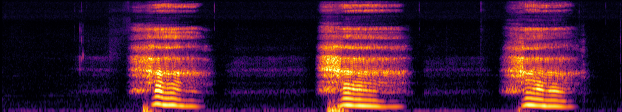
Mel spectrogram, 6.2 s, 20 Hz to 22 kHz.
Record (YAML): exhalation_length: 6.2 s
exhalation_amplitude: 2261
exhalation_signal_mean_std_ratio: 0.53
survey_phase: beta (2021-08-13 to 2022-03-07)
age: 45-64
gender: Female
wearing_mask: 'No'
symptom_cough_any: true
symptom_runny_or_blocked_nose: true
symptom_sore_throat: true
symptom_fatigue: true
symptom_headache: true
symptom_onset: 2 days
smoker_status: Never smoked
respiratory_condition_asthma: false
respiratory_condition_other: false
recruitment_source: Test and Trace
submission_delay: 1 day
covid_test_result: Positive
covid_test_method: RT-qPCR
covid_ct_value: 19.3
covid_ct_gene: ORF1ab gene
covid_ct_mean: 19.5
covid_viral_load: 390000 copies/ml
covid_viral_load_category: Low viral load (10K-1M copies/ml)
